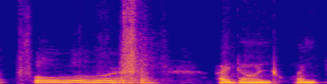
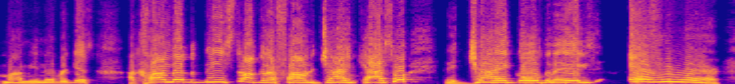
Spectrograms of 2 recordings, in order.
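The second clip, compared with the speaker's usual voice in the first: ordinary delivery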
